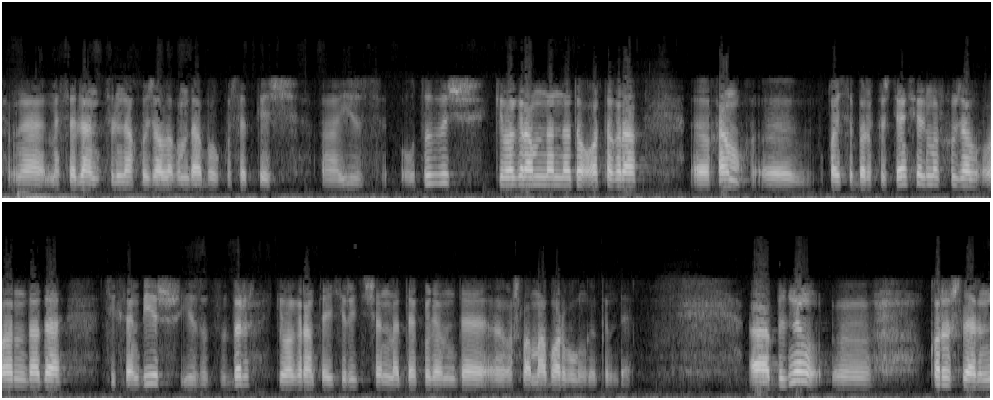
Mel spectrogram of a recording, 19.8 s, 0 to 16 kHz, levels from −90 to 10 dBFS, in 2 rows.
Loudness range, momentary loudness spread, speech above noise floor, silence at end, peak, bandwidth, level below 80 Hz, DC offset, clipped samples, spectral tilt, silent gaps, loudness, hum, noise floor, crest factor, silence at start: 5 LU; 17 LU; 24 dB; 0 s; -4 dBFS; 5.4 kHz; -54 dBFS; under 0.1%; under 0.1%; -5.5 dB/octave; none; -22 LUFS; none; -46 dBFS; 18 dB; 0 s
